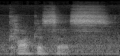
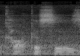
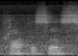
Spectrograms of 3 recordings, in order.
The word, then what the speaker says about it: Caucasus: by Ganesh ensemble yeah the reason I had a hard time pronouncing that word before I played the songs that I guess I don't we go across that that regional name a few times and I guess some that in in my head before I had pronounced it as like the caucuses or something yeah and I would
